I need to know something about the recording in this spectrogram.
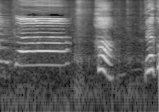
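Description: A high female voice singing one long held note, then a short falling note about one and a half seconds in.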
